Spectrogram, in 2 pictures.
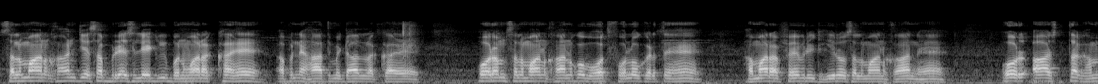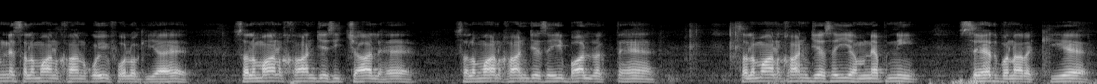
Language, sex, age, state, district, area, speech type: Urdu, male, 30-45, Uttar Pradesh, Muzaffarnagar, urban, spontaneous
